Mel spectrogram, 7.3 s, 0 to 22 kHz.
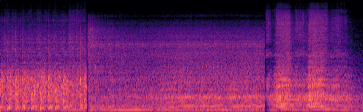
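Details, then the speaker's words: Mk2 Ford Escort with welded diff, first start after 2 months off the road and reassembly with new half shafts: engine catches and settles into a steady even low idle, no knocks or stumbles; purring, though a fuel leak was then spotted. "alive. She's purring like a kitten."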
